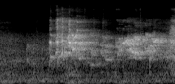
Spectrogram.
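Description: Budgerigars kept in breeding cages let out a harsh, bright squawk that starts abruptly, dips briefly, then swells again, close and loud with no talk.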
